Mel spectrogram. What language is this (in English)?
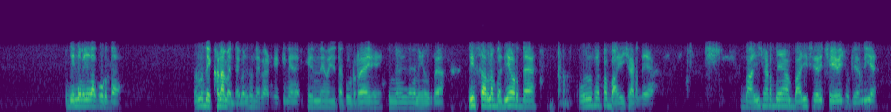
Punjabi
